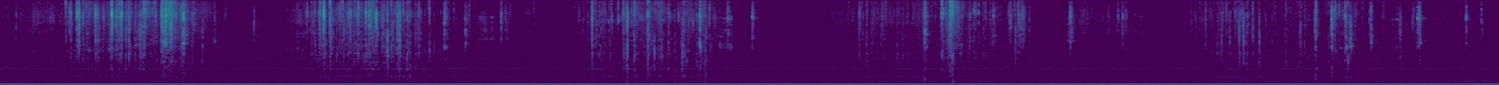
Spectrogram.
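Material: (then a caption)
Soap. A solid golden bar of soap with a grid-scored surface is held in hand and scraped with a metal utility blade. Bursts of dry, crisp crackling and crumbling scrapes come in clusters over a steady low hum.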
